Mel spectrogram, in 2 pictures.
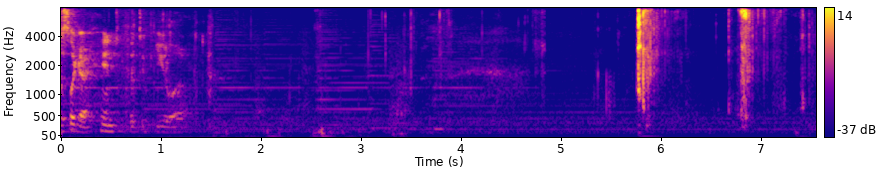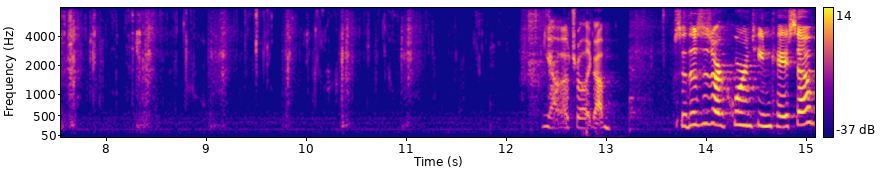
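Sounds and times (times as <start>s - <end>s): chewing with small crunches: 0.5s - 2.1s, 3.0s - 12.4s
chip crunching: 3.0s - 12.4s.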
